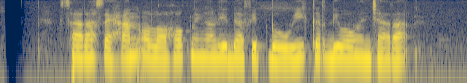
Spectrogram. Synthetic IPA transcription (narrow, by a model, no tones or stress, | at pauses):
saɾahsɛɦanʔɔlɔɦɔk̚niŋalidafit̪̚bowikɨrdiwawaɲt͡ʃaɾa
